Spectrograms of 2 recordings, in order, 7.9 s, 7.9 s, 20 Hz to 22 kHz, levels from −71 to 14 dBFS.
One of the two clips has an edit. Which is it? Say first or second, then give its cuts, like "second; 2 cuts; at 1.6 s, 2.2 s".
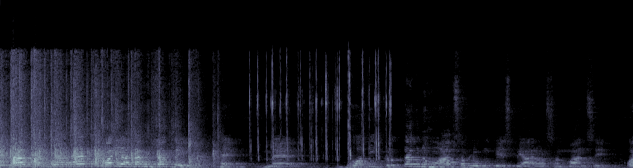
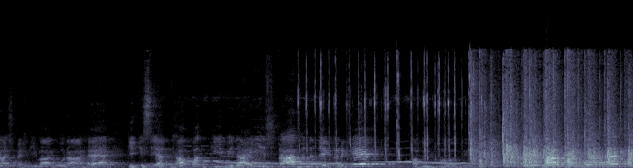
first; 1 cut; at 2.8 s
